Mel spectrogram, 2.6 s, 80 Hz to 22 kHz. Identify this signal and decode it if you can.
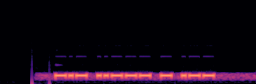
Morse code, heard as a keyed tone, about 34 wpm, 440 Hz. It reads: K2TW
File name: contests / ss-cw-k5tr-op-n5rz -2200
